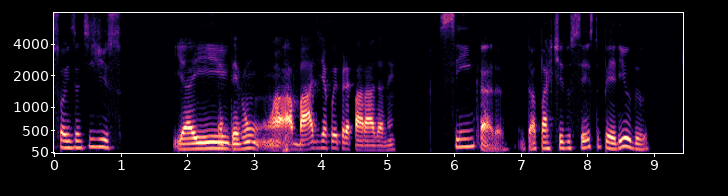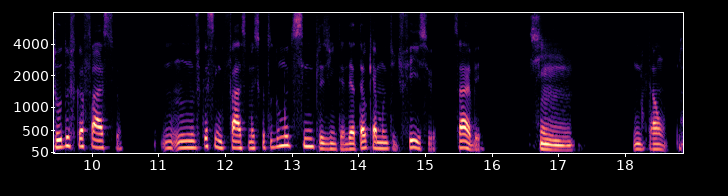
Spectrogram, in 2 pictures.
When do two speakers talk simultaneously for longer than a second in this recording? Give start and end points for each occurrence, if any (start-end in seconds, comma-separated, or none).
none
